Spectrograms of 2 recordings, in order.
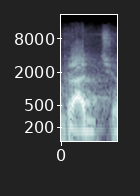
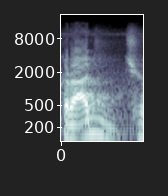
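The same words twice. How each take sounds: First: গ্রাহ্য run together; casual গ্রাহ্য without a held stop; everyday pronunciation. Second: গ্রাহ্য split "graj-jho"; গ্রাহ্য with a clear stop before "jho"; held double consonant. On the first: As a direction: say গ্রাহ্য as quick "grajjho". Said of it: "আমরা স্বভাবতই". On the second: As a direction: hold the j in গ্রাহ্য. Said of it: "উচ্চারণ হবে". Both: Shown as a demonstration.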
